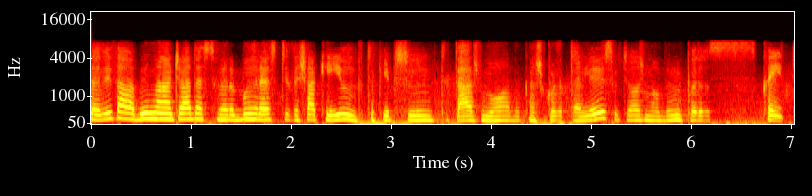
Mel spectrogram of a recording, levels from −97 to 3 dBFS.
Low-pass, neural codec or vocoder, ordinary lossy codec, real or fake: 7.2 kHz; codec, 16 kHz, 0.5 kbps, X-Codec, HuBERT features, trained on general audio; AAC, 48 kbps; fake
